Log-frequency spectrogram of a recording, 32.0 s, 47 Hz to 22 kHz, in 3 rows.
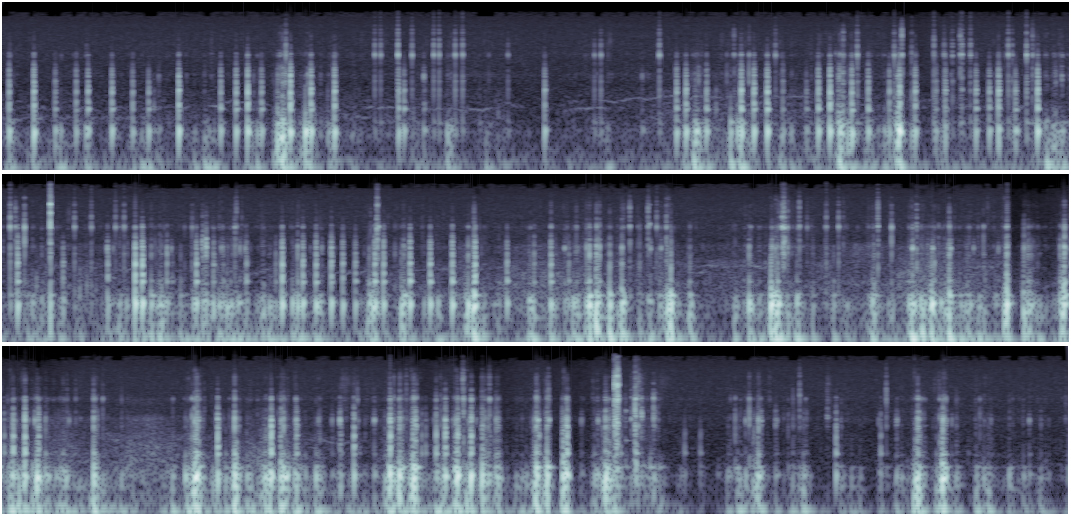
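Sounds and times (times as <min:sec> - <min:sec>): camera rattling and knocking: 0:00.0 - 0:32.0
low microphone rumble: 0:00.0 - 0:32.0.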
